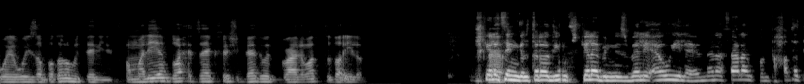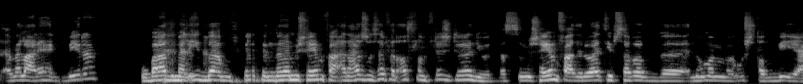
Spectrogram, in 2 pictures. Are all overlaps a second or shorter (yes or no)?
yes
